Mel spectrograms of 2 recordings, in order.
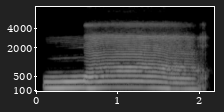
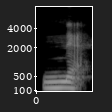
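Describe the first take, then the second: First: The word is stretched out slowly, sound by sound. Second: The word is said at normal speed.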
